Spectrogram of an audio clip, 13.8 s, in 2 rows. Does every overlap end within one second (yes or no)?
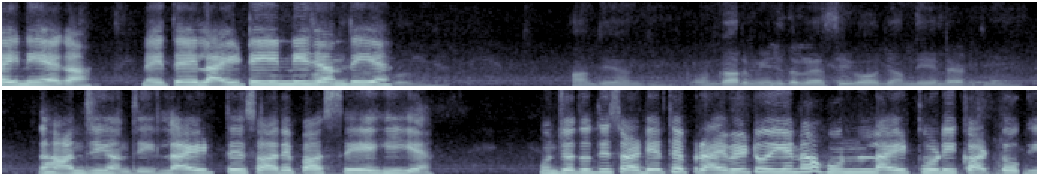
yes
